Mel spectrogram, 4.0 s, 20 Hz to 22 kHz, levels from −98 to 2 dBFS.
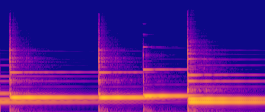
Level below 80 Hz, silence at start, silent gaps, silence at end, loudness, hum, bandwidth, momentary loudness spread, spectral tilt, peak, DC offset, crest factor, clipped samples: -60 dBFS; 0 s; none; 0 s; -19 LUFS; none; 6.4 kHz; 9 LU; -5.5 dB/octave; -4 dBFS; under 0.1%; 14 dB; under 0.1%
